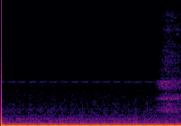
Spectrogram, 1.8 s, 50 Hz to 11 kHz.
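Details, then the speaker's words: Renault Clio 182 RS idling with flashing engine management light; deep, uneven lumpy idle stumbling on one beat, rough and coarse when the accelerator is flicked; misfire traced via OBDII to faulty fuel injectors, replaced. "the car just sounds like can you see it's just like missing that when i fluff flick the accelerator it really sounds quite rough and quite coarse"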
